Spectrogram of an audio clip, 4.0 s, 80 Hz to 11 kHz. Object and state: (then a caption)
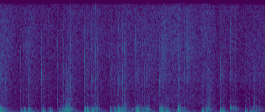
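Pumpkin tapped. A pumpkin is tapped in an irregular run of about 17 soft, dull thuds over four seconds. Each thud is low and hollow-sounding and dies away almost at once.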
